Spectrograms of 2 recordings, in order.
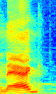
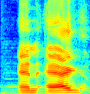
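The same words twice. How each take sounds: First: The words are said quickly and run together. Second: The words are said slowly and separately.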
